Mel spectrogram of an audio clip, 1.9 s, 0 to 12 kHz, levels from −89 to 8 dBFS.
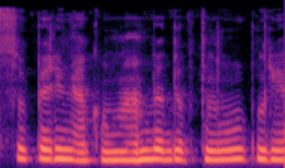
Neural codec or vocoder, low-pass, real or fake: autoencoder, 22.05 kHz, a latent of 192 numbers a frame, VITS, trained on one speaker; 9.9 kHz; fake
